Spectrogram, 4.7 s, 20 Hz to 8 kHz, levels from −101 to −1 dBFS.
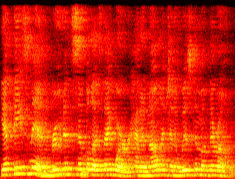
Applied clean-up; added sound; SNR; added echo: none; Brass instrument; 20 dB; reverberation time 0.9 s.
